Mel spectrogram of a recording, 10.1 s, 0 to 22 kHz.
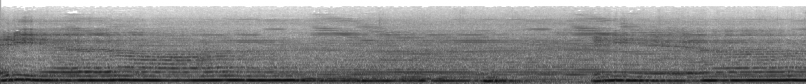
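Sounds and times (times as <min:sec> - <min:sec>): woman singing long low note: 0:00.0 - 0:06.4, 0:07.4 - 0:10.0
tanpura drone: 0:00.0 - 0:10.0.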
